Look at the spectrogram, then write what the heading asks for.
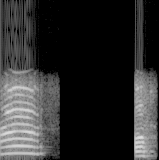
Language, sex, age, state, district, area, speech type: Telugu, female, 18-30, Telangana, Komaram Bheem, rural, conversation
